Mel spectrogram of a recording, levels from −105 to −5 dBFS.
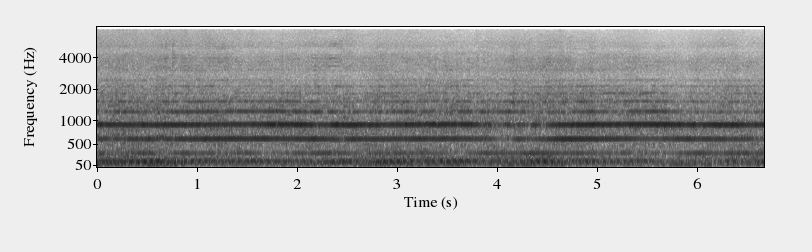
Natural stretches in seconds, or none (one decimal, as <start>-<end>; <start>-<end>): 3.4-3.9; 4.3-5.0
